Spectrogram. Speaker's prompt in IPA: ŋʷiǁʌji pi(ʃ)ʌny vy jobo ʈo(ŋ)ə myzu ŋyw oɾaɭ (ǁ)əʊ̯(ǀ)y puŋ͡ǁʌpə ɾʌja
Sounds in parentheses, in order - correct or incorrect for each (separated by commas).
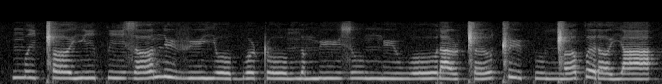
incorrect, correct, correct, incorrect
